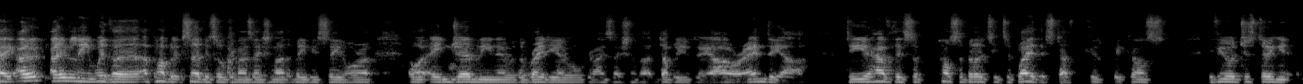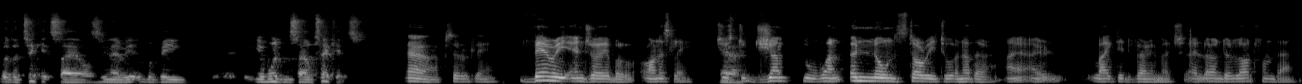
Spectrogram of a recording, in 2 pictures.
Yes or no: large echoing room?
no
